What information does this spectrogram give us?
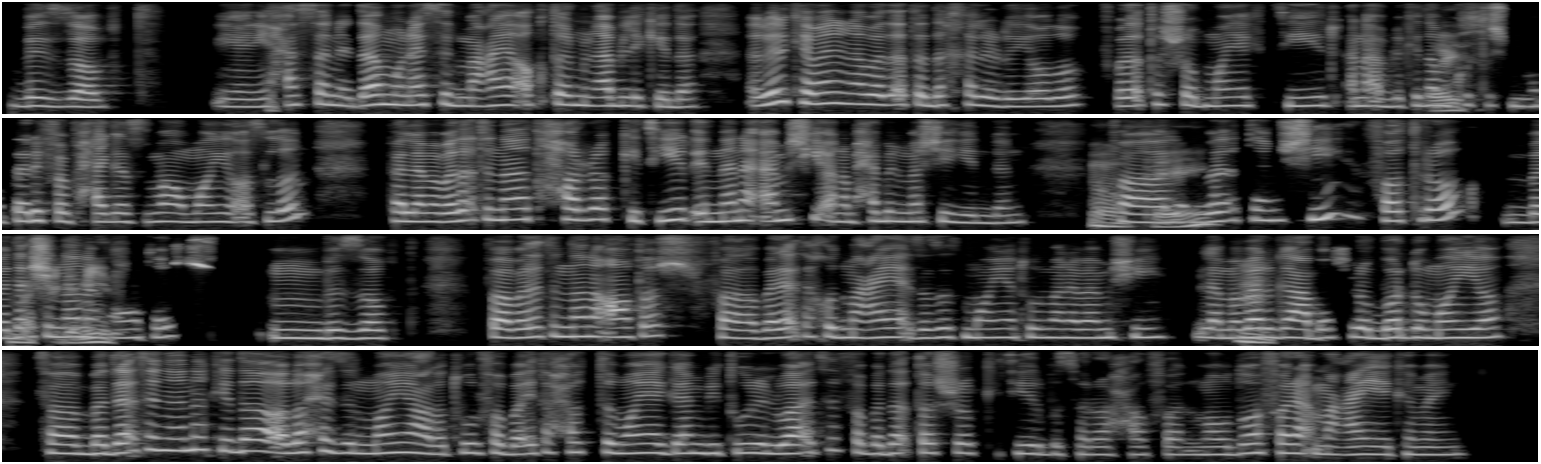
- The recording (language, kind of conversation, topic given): Arabic, podcast, إيه روتينك الصبح عشان تحافظ على صحتك؟
- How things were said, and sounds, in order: none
